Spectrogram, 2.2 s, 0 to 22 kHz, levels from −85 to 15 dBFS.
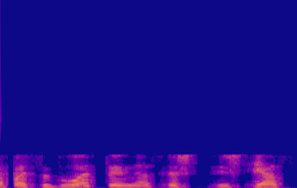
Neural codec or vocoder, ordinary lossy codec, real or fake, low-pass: vocoder, 44.1 kHz, 128 mel bands, Pupu-Vocoder; AAC, 16 kbps; fake; 7.2 kHz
